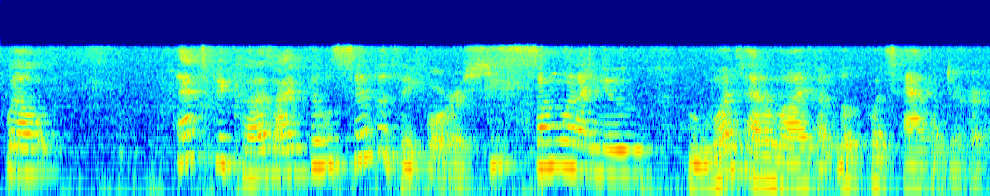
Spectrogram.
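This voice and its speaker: A man's voice: high-pitched, wildly swooping pitch, normal speed, dull audio. A man acts a mild husband in a stage comedy, defensive yet hesitant and eager to placate. His intonation swings widely, and he sounds far from the mic in an echoey, noisy space. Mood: defensive, placating. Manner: conciliatory, hesitant. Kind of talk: comic stage readers theater.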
